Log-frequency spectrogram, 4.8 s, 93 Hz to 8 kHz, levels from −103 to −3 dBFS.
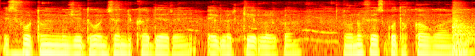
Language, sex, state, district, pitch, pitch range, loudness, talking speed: Hindi, male, Arunachal Pradesh, Papum Pare, 110 Hz, 105-115 Hz, -16 LUFS, 250 wpm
